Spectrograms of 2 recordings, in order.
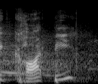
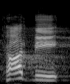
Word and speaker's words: Kotb: Did she say Cotby? – Cotby. And by the way, that's probably how you say it, but it's not how it reads.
